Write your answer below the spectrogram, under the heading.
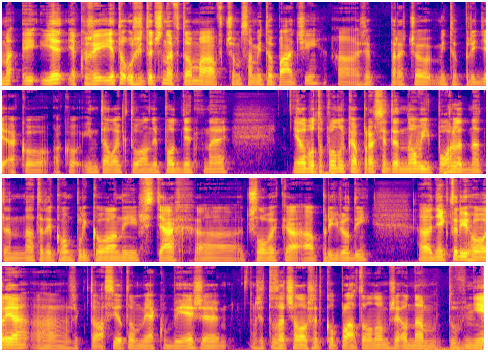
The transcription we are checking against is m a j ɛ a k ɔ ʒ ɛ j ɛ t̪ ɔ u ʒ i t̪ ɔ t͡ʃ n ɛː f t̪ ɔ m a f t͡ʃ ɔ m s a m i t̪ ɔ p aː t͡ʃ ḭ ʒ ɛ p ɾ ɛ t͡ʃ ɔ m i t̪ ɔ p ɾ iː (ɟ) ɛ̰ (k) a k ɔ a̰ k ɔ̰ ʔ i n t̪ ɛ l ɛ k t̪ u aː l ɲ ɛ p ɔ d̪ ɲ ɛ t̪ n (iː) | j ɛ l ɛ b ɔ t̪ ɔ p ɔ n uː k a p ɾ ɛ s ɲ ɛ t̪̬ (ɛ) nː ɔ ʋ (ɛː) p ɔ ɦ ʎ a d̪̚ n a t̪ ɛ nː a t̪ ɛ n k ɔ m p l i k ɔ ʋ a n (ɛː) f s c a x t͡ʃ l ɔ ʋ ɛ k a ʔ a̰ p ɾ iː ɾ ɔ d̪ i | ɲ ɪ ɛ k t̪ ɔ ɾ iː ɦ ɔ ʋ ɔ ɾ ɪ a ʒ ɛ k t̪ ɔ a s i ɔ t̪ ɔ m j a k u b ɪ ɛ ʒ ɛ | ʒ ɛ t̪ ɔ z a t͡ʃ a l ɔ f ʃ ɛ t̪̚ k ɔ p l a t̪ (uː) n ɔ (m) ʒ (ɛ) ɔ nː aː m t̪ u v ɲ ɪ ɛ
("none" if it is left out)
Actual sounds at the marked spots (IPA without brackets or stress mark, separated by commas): ɟ, ʔ, ɛː, ɛ, iː, iː, ɔː, m, ɛ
